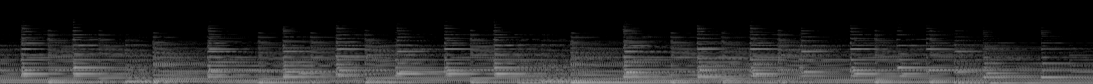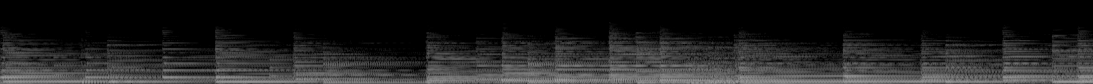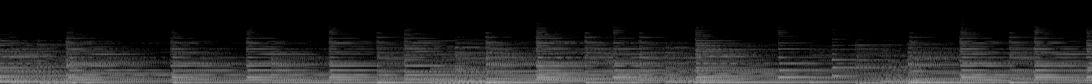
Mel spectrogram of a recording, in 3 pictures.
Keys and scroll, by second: 3.0-3.4 typing, 4.6-8.5 typing, 26.8 ctrl+d.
